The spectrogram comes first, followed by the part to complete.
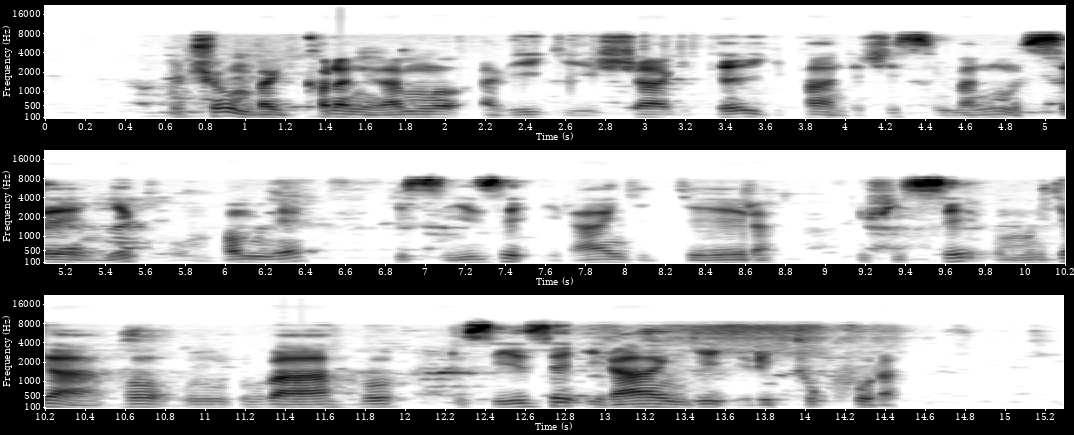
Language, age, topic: Rundi, 50+, education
